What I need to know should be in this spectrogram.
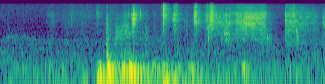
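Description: Paper rustles as a sheet is flipped over.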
